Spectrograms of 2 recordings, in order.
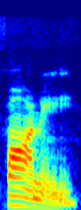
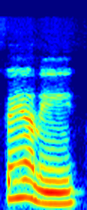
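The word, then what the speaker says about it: Fani: time to be disrespectful it's not hard to say fonny they say Fanny because they want to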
